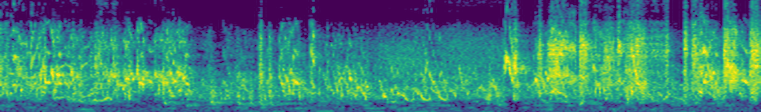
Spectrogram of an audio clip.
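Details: Yellow budgerigars in a breeding colony give a continuous chorus of warbling chatter and harsh squawks. The sound dips briefly midway, then swells louder again.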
